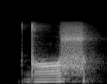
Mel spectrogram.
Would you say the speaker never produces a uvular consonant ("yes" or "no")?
yes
